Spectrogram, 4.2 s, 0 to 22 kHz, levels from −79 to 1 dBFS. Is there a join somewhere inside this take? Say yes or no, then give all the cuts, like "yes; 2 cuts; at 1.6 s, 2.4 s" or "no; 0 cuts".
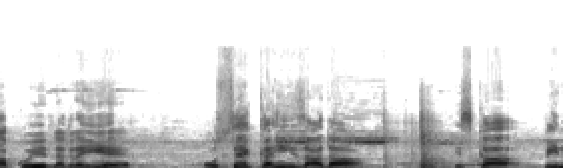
no; 0 cuts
